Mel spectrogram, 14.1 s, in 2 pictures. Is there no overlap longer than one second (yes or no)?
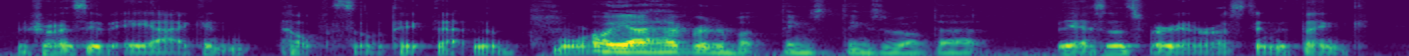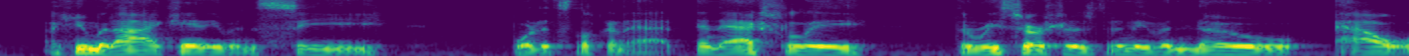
yes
